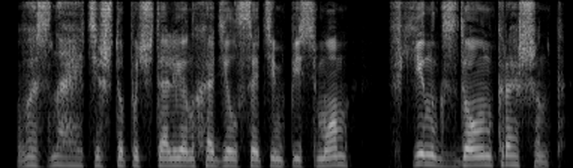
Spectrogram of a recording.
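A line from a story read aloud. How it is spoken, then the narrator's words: Quiet. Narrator (Russian): тихо сказала миссис Мильрой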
